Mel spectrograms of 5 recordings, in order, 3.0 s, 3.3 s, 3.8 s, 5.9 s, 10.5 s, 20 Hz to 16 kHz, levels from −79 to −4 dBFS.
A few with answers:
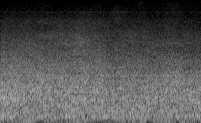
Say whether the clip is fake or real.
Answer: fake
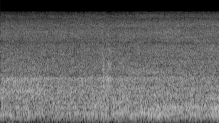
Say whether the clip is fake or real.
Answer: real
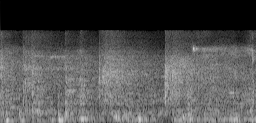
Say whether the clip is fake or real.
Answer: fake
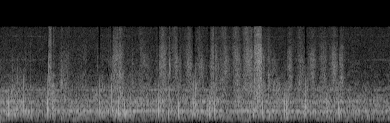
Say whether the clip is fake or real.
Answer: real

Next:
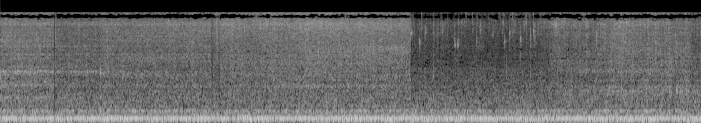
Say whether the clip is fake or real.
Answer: real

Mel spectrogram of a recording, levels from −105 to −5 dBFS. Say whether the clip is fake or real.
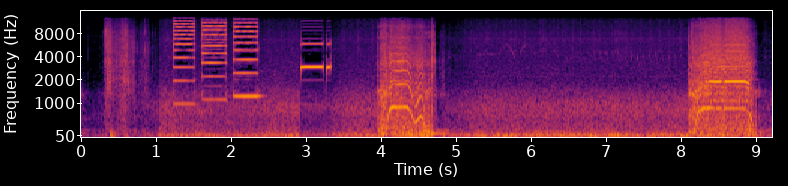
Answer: real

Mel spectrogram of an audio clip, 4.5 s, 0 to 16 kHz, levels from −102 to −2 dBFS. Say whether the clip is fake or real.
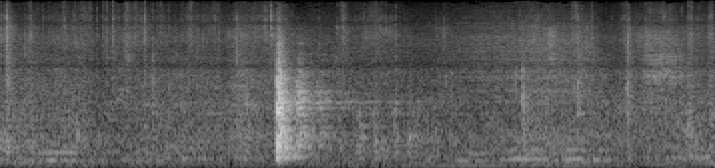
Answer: real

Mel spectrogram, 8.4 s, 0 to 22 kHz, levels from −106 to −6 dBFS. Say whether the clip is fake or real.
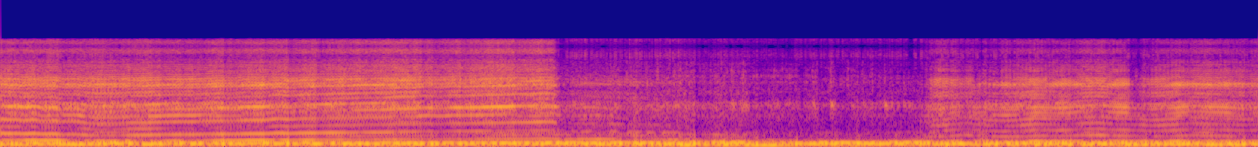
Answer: real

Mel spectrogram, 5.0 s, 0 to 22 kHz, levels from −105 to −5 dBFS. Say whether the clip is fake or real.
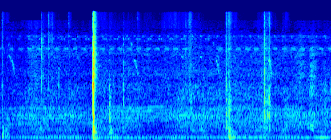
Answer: real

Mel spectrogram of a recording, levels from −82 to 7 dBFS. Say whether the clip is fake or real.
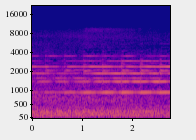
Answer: real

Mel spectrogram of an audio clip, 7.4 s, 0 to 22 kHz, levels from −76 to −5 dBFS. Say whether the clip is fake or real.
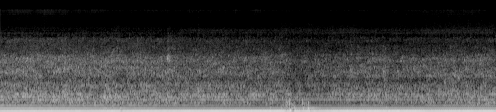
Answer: real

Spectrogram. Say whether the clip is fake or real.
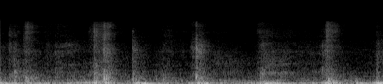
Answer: fake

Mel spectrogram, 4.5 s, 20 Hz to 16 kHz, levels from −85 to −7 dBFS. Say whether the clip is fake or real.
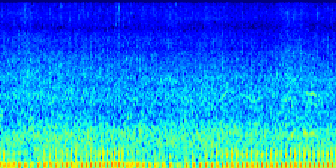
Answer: real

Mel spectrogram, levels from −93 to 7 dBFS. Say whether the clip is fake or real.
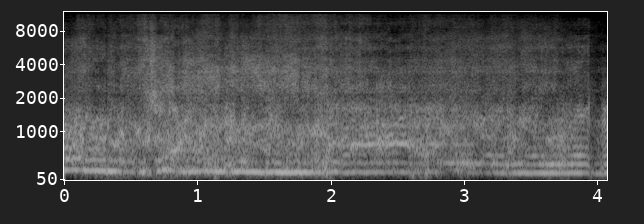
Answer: fake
